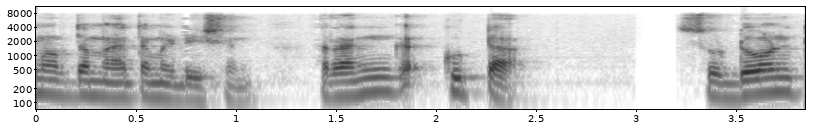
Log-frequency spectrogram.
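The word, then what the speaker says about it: Runge: Number five, ranga. R U N G E. It's the name of the mathematician. Ranga. So don't pronunciate in a different manner.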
